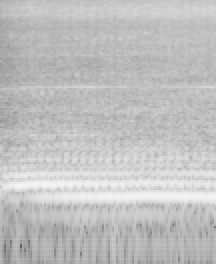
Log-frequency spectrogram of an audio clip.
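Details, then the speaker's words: Ford Escort after engine mount, timing and water pump work and fresh coolant, run to see if an earlier noise went away: steady, even low hum at idle with no knocks or ticks, now sounds much better. "Sounds much better to me."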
